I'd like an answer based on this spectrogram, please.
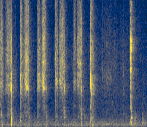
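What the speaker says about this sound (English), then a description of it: "So shuffled." Playing cards for the Hadrian's Wall board game are shuffled close by, a run of quick riffling flutters with a few sharp snaps, bright and dry.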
